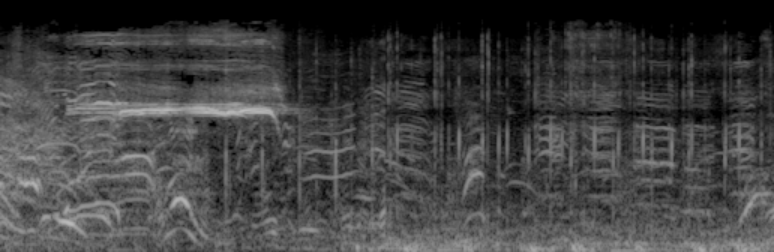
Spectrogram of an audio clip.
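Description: Spectators shouting excitedly during a youth American football play, with a referee's whistle blown once, a steady shrill note of about a second and a half that cuts off abruptly. After it the voices drop to quieter crowd chatter.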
